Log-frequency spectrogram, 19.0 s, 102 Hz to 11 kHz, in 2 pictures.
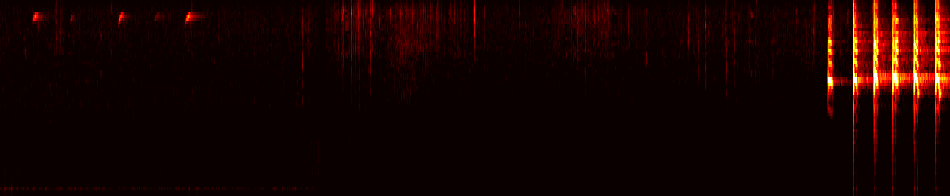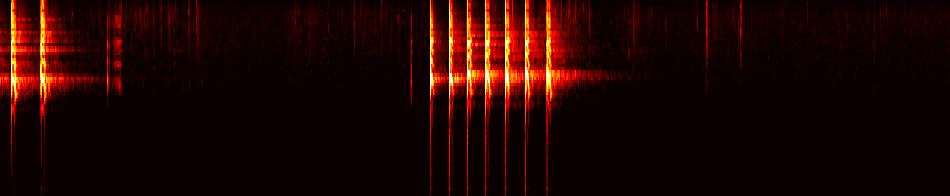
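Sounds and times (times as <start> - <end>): turkey yelping: 8.3 - 10.6, 13.6 - 15.5.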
